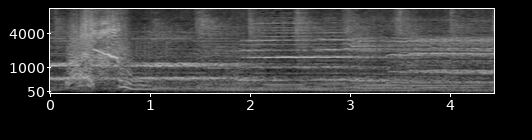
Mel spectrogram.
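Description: Church music with sustained chords and singing: a communion hymn. About half a second in, a note slides steeply down in pitch.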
